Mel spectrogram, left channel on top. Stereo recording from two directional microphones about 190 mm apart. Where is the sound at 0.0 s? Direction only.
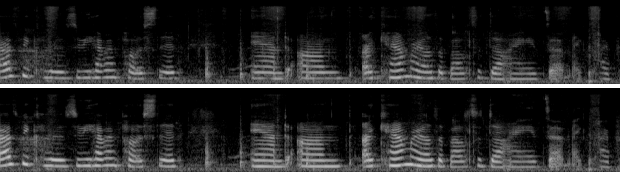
30° right (ahead or behind).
